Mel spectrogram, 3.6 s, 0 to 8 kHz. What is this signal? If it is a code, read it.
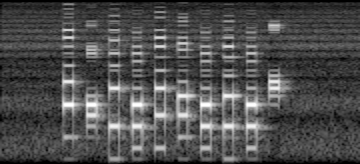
Multi-frequency trunk signalling (R1, as on North American trunks), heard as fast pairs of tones, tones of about 100 ms, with room echo. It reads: KP 37285242 ST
